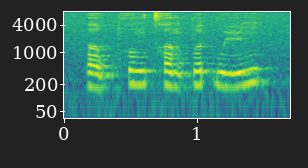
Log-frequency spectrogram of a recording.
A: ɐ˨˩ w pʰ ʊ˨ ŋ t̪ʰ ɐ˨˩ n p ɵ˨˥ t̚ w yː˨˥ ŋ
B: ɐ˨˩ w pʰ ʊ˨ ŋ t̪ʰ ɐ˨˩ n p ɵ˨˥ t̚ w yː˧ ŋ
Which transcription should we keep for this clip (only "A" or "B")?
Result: A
